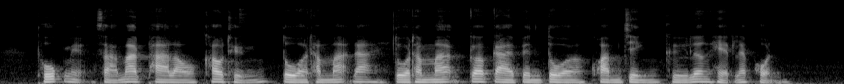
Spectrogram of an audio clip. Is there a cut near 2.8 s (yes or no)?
yes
